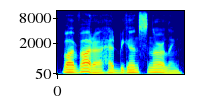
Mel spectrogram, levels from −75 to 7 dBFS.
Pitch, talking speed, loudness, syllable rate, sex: 120 Hz, 140 wpm, -16 LUFS, 5.2 syllables/s, male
